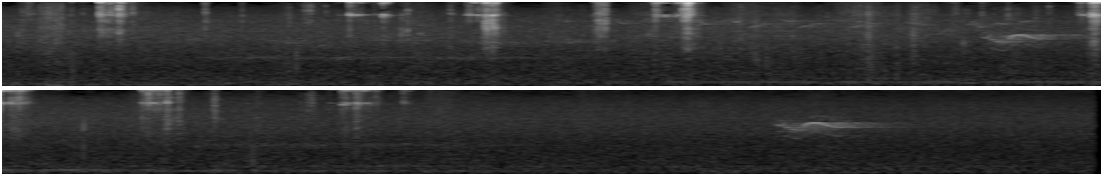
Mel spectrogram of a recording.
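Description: Faint background with scattered small clicks, two brief high chirps about five seconds in and near the end, and a low hum that fades out after about seven seconds.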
